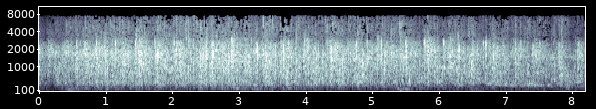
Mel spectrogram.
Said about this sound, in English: Thank you, everybody. Let's welcome him with a big round of applause.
